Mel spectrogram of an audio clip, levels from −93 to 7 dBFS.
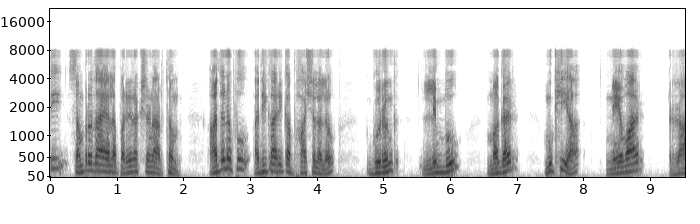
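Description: Throughout, the speech carries heavy codec damage, likely Opus compression in its CELT mode, at a rate that fits around 12 kbps. Nothing survives above 8.2 kHz, and bit-starved bands get refilled with folded or noise content, so the whole clip sounds grainy and rough.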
